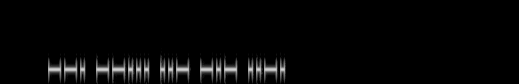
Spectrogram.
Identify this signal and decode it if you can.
Morse code, heard as a keyed tone, about 30 wpm, 700 Hz. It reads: G7UKF
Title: DXCC-100 Call Signs - 5 Characters - Repeated 2x - 30wpm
